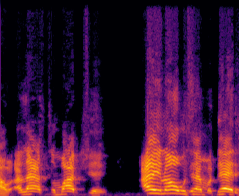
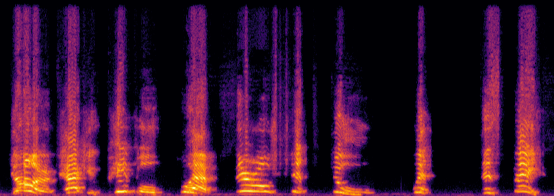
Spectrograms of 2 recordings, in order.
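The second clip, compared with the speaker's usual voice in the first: much higher and louder, slowed, furious call-out; outraged shout; 13 semitones higher, 7 dB louder than usual. Retold or imitated. He shouts at the space for doxxing other people. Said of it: "And I'm like".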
